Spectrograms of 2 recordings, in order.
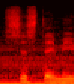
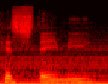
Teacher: the loss of the sigma at the beginning of the word. It became aspirated.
